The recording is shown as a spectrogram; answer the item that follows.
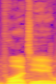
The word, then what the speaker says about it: Poitier: Yes, these drinks will make you blind, and then Sidney Poitier will guide you to a new life.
